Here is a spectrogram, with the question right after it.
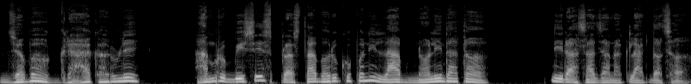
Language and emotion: Nepali, sad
